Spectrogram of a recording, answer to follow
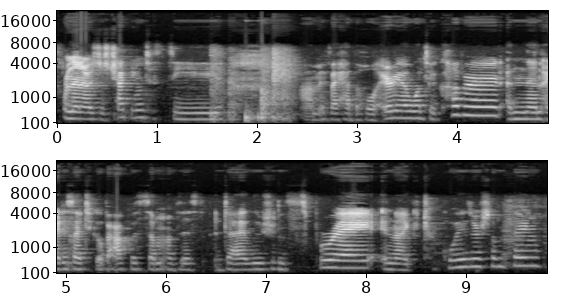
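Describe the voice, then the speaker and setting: A woman's voice: mid-range voice, moderate pace, pushed and bright, lo-fi sound, a little hiss or hum. A young woman chatting casually over her scrapbooking, rambling with lots of ums and likes. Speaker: crafting vlogger.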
